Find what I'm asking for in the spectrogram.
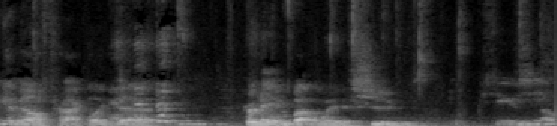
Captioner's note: laughter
